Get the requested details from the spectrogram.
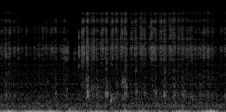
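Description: A teal colored pencil shades with rapid back-and-forth strokes on the right page of an open paper sketchbook. Soft, bright scratchy rubbing continues throughout, with a brief lull about a third of the way in before the strokes pick up again, slightly fuller.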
